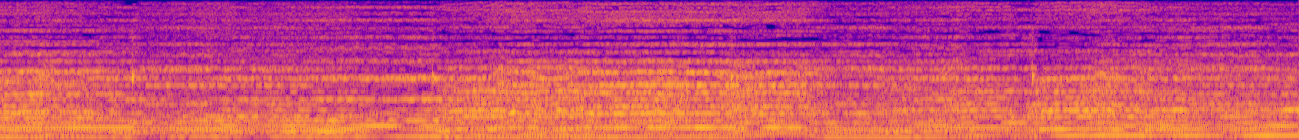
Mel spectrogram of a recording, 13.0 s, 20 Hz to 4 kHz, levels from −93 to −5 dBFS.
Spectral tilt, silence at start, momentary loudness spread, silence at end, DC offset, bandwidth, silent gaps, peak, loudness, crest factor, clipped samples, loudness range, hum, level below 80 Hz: -11.5 dB/octave; 0 s; 5 LU; 0 s; under 0.1%; 4 kHz; none; -8 dBFS; -22 LUFS; 14 dB; under 0.1%; 3 LU; none; -36 dBFS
